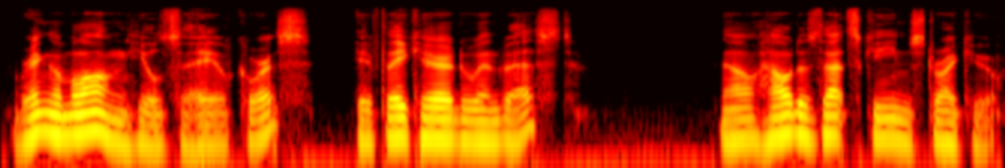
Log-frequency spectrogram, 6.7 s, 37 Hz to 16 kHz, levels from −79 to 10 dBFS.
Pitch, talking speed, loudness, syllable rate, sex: 110 Hz, 170 wpm, -19 LUFS, 4.6 syllables/s, male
